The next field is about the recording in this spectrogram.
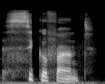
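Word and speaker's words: sycophant: Pronounced sycopant. Clean and sharp on that first syllable.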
